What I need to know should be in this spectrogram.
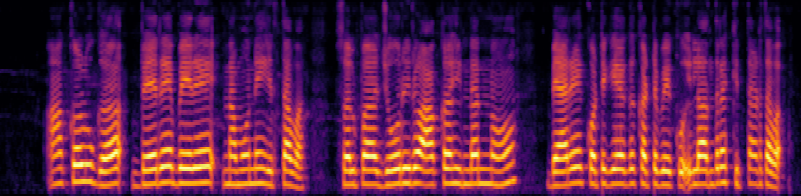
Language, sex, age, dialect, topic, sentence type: Kannada, female, 31-35, Central, agriculture, statement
